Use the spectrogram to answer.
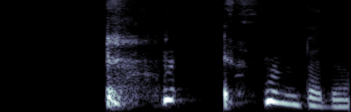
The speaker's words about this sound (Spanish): Perdón, es que estoy saliendo de un flu y todavía me quedo a un poco de tos.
